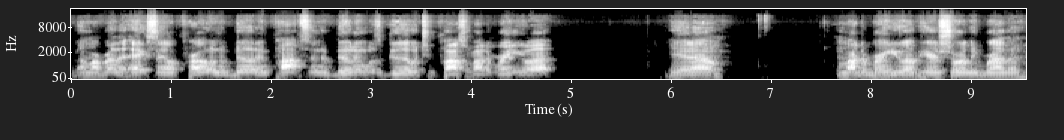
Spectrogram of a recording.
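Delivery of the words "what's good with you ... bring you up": ordinary delivery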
